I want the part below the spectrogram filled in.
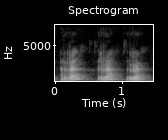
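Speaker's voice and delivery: R as a short trilled "rr" sound; rolled Russian R. Shown as a demonstration. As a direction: roll each R on the tongue tip. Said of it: "try pronouncing this letter like this".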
